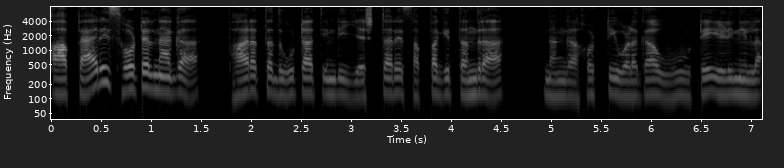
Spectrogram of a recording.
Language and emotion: Kannada, sad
